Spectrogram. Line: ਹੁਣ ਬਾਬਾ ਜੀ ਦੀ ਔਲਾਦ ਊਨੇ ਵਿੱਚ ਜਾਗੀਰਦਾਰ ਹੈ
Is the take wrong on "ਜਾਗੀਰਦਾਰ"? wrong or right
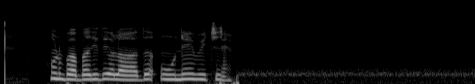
wrong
